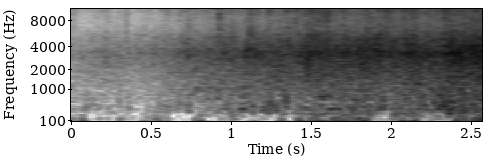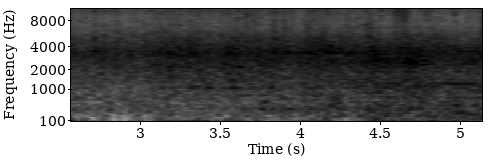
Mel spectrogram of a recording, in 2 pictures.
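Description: Heavy rain pouring down, a steady rushing hiss that swells over the first couple of seconds and then holds.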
